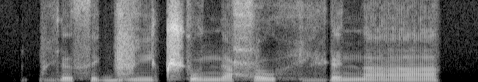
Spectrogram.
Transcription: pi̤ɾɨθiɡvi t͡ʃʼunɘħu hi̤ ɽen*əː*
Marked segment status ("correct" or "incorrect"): incorrect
